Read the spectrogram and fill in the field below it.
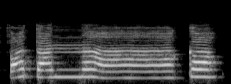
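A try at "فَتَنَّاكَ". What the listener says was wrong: The timing is a little bit off, but you can practice with that, okay? Fatannaka. The noon gunna sound that you're going to make here, the timing of that is actually the same timing as for the vertical fatha, okay?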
